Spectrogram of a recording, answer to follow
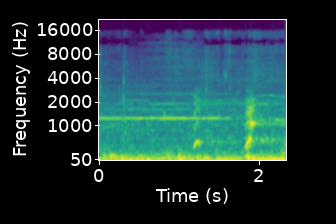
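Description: A dog giving two short barks, one partway through and a stronger one near the end, faint under a steady high tone.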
